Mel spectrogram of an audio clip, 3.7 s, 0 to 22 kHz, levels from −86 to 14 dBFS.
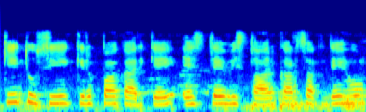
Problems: background sounds at intervals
